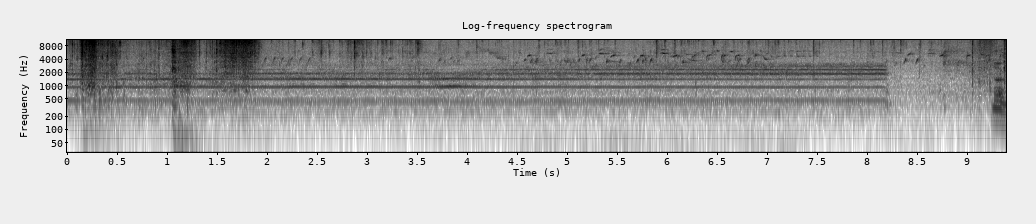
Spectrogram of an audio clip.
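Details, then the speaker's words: Land Rover Discovery 2 Td5, 251,000 km, after fuel line repairs: steady electric hum with thin whine for about six seconds as the lift pump fills the filter and primes, then cuts out cleanly on timing out; priming normal. "so that's the sound of the fuel filling the filter and priming the system right it's timed out so I'm going to give it another shot by depressing the accelerator pedal fully and up five times"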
